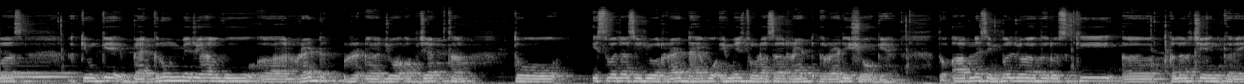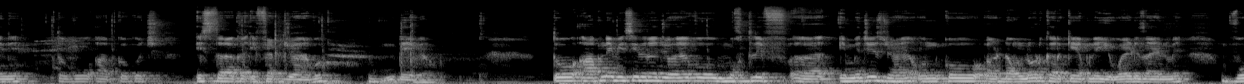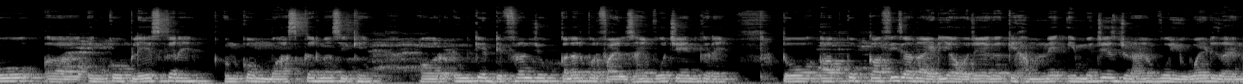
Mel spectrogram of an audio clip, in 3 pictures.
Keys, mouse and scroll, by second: 0.5 space, 0.7 click, 1.0 space, 9.1 click, 12.0 a, 13.0 click, 15.3 v, 15.7 click, 16.5 ctrl+1, 18.5 space, 18.7 click, 19.0 space.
